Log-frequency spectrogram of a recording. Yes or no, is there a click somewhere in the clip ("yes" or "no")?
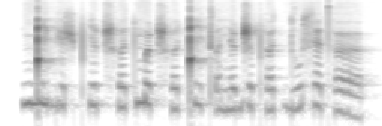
yes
